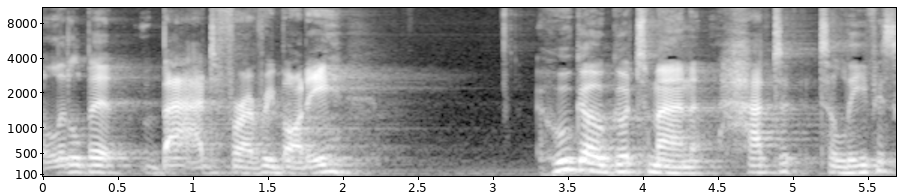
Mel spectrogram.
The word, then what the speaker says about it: Hugo: of the main characters Hugo I should pronounce it in German Hugo Gutman who later became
